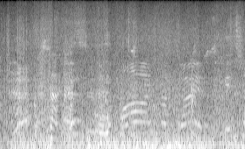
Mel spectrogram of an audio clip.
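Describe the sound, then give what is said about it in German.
A sailboat with its crew crossing a broad passage of open sea in strong wind, gusts whipping into the sails: steady loud gusts roar and buffet the microphone over rushing water, with faint voices briefly audible beneath the noise. “Heute muss die Crew trotz beachtlichen Windes eine breite Meerpassage kreuzen.”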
